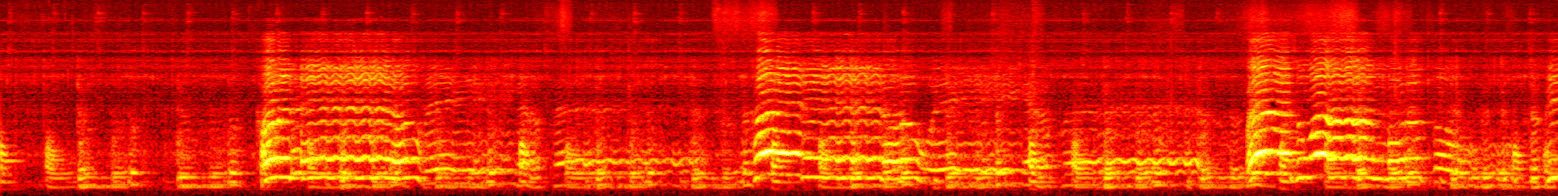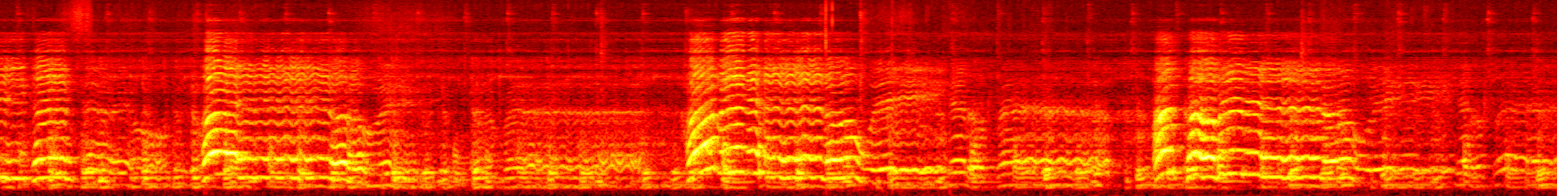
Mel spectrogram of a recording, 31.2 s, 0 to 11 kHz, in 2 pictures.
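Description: Victor Credenza acoustic wind-up phonograph playing a 78 rpm record of a male gospel quartet singing in close harmony. Sung phrases swell about every five seconds over a steady hum of voices. The sound comes through the machine's horn thin, with no deep bass and no sparkle on top.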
